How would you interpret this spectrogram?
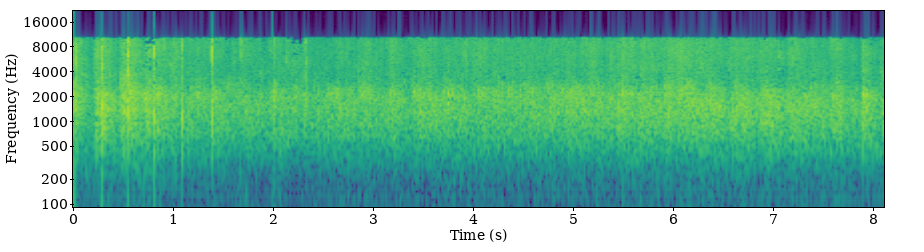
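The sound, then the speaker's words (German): An audience breaks into sustained applause for Upper Austrian state councillor Rudi Anschober, a dense wash of many hands clapping that starts with a few sharp individual claps and continues steadily at moderate loudness for several seconds. “Und dafür, denke ich mir, gibt es einmal einen extra Applaus.”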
